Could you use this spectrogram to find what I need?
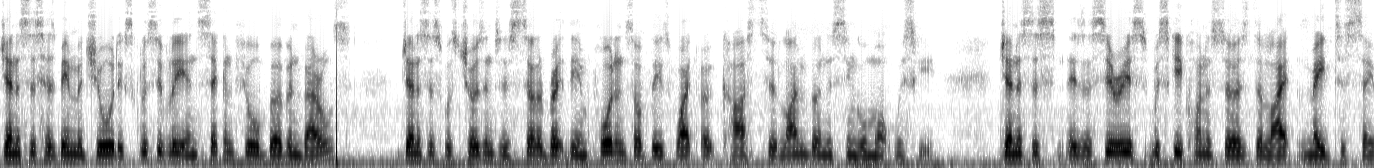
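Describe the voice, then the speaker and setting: A man's voice with ordinary pitch variation, dry with no echo, over light background noise. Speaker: whisky reviewer. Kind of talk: casual review vlog. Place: open country. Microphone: phone near.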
